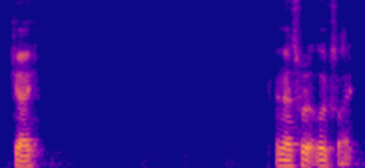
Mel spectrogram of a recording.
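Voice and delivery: hiccuping while talking. Seller showing an item at one thirty in the morning, with the hiccups. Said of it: "I've got the hiccups".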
